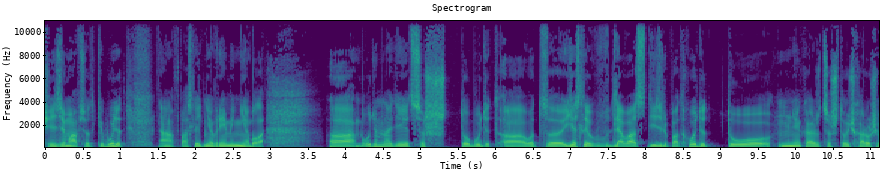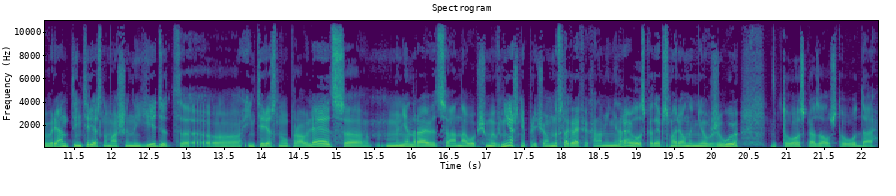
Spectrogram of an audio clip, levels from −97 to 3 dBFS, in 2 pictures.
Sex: male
